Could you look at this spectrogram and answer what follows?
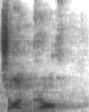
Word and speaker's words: genre: तो एक्चुअली इस वर्ड को हम बोलते हैं जॉनरा। The word is जॉनरा, ज सा वाला साउंड है, जॉनरा।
